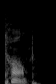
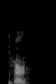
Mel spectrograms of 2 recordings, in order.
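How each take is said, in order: First: The word ends with a clear p sound. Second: The word ends without a p sound. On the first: The speaker calls it wrong. "Not temp" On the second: The speaker calls it right.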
